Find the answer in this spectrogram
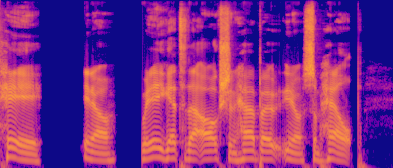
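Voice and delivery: ordinary delivery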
